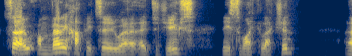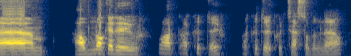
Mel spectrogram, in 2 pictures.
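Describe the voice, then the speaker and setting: Male hobby presenter, mid-pitched. Casual, off-the-cuff workbench commentary, hesitant, thinking out loud. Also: measured pace.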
